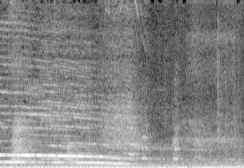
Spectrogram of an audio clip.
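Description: Native chickens cluck and call close by in a short burst of farmyard sound over a low background hum.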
